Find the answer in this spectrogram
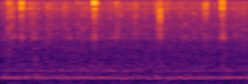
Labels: {"label": "anthrophony, boat engine", "recorder": "HydroMoth"}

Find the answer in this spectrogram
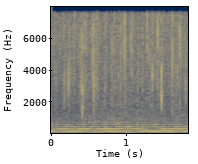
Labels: {"label": "biophony, midshipman", "recorder": "SoundTrap 500"}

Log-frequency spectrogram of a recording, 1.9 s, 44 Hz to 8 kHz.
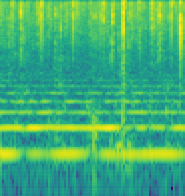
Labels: {"label": "biophony, midshipman", "recorder": "SoundTrap 500"}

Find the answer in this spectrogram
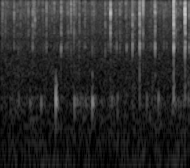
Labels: {"label": "ambient", "recorder": "HydroMoth"}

